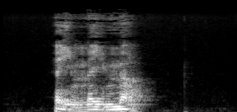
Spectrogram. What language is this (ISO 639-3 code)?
kab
